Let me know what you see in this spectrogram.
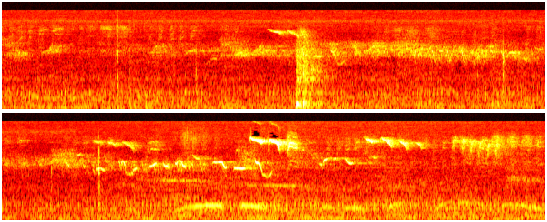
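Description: Faint outdoor ambience with small birds chirping, short high calls coming thickly in the second half. A single knock sounds about three seconds in.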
